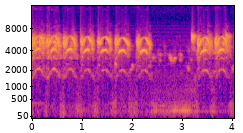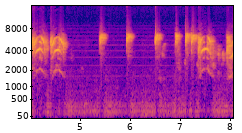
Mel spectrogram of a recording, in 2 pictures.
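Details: Energetic sogon song used as a lure to get other sogon birds singing: fast runs of identical arched, ringing high notes, about three per second, split by a short pause and then scattered single chirps.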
